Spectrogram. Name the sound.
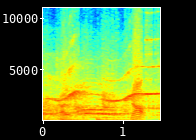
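audience applause and cheering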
